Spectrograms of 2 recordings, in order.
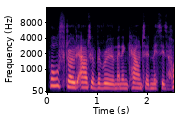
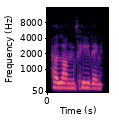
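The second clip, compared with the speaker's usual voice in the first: usual speaking voice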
